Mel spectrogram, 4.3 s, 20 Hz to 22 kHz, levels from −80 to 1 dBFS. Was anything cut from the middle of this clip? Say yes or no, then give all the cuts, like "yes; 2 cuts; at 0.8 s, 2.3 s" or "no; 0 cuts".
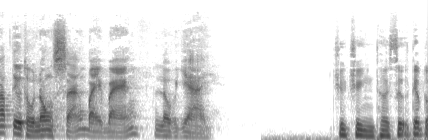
no; 0 cuts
